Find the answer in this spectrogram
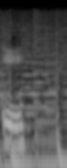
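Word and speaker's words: い: ठीक है, अब आता है आपका ई। अब ई को हम लिखते हैं, एक और वाला लिख के दिखाता हूँ। पहले ये वाला आएगा, फिर ये वाला डंडा। मतलब आपको फॉर्मेट ये यूज़ करना है, पहले आपको ये वाला डंडा खींचना है, फिर ये वाला। तो ये गाइज आपका बन जाएगा ई, और इसे लिखेंगे हम आई।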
